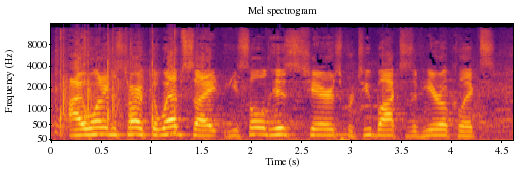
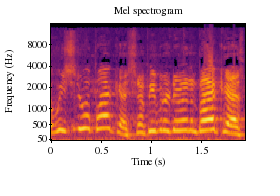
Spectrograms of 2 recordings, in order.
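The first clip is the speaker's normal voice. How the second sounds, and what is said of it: Imitated voice, croaky Kermit-like. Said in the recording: “my really bad impersonation of his voice ... it's actually a pretty good impersonation ... It's actually good ... It's kind of like Kermit after the automobile accident.”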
